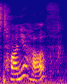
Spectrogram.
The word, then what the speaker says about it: Tanya Huff: The author is Tanya Huff.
